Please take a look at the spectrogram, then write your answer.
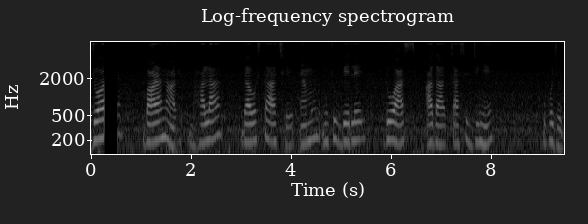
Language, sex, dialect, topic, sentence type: Bengali, female, Western, agriculture, statement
